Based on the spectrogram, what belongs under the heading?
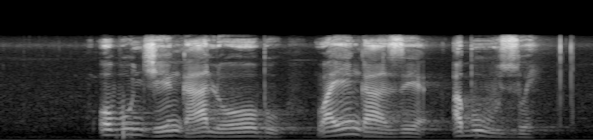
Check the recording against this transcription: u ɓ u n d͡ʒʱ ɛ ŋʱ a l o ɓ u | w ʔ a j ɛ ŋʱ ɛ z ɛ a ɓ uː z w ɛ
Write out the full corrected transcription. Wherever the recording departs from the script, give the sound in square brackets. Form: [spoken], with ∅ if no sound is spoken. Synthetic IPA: [o] ɓ u n d͡ʒʱ ɛ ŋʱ a l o ɓ u | w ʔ a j ɛ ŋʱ [a] z ɛ a ɓ uː z w ɛ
